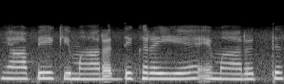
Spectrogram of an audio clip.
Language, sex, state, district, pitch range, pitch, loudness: Hindi, female, Chhattisgarh, Raigarh, 250-270 Hz, 265 Hz, -13 LUFS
